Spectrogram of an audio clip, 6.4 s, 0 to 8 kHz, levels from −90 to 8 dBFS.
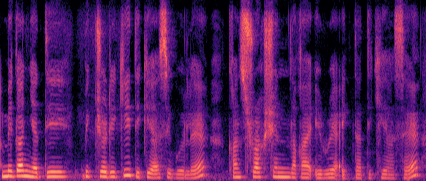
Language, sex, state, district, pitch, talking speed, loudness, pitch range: Nagamese, female, Nagaland, Dimapur, 200 Hz, 110 wpm, -18 LUFS, 165-220 Hz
